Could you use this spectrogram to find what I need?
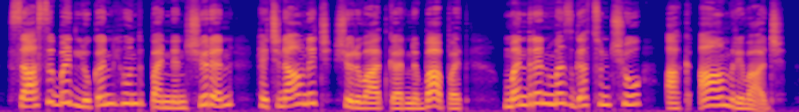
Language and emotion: Kashmiri, neutral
